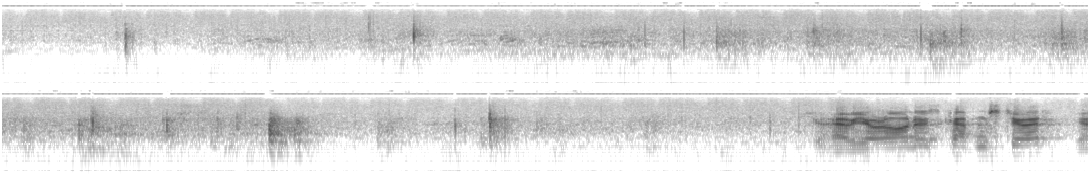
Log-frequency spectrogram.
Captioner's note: guests chattering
